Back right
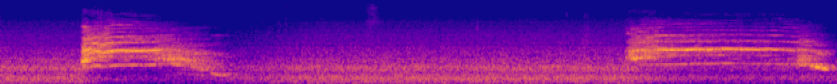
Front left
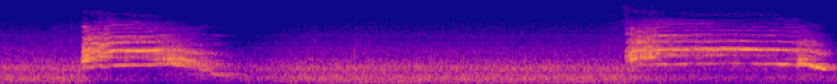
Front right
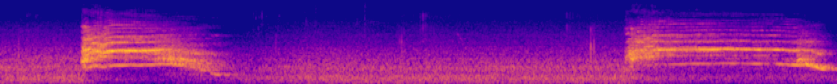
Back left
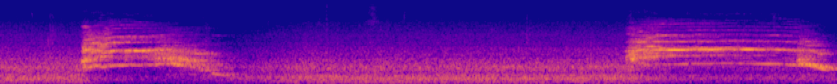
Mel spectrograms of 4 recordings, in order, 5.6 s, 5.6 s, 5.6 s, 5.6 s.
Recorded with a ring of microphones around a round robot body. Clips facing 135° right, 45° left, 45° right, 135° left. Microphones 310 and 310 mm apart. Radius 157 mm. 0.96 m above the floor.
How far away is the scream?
About 0.8 m.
